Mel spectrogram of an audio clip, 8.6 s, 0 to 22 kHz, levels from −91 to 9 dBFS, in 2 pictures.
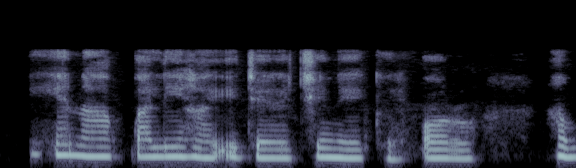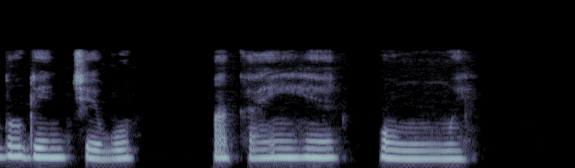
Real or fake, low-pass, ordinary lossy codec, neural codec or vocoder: real; 7.2 kHz; none; none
